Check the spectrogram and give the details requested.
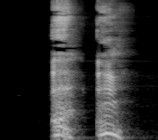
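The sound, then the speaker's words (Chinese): Two short, throaty coughs in quick succession from a man at a bar counter, each a rough voiced burst with a brief pause between them, fairly loud with no talking around them. “杜飞停下手，差点没接住酒壶，咳嗽了两声，朝张克挤起眼睛。”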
